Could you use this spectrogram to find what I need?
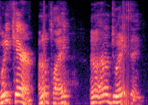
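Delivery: loud, high, bitter outburst; pissed off. Retold or imitated. Benchwarmer tells coach he does nothing, loud angry outburst. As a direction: spit out how useless he feels. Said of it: "he got pissed".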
